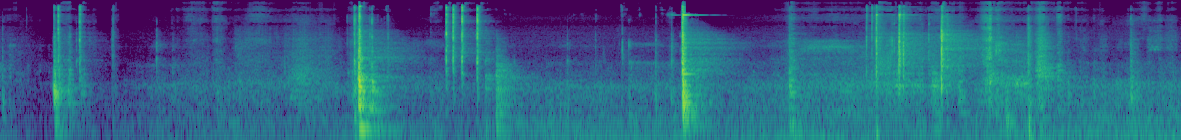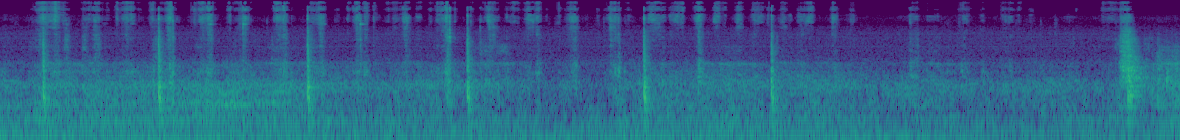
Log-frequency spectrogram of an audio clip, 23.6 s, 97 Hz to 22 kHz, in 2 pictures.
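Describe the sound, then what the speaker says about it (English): A 15/16 socket loosens the oil drain plug on a 1962 Morris Mini, giving scattered metallic clicks, taps and scrapes at irregular intervals, with a few sharper knocks early on, close by and without talk. "This takes a 15/16 socket, so I'll just get this loosened up, pull my pan over, and get the oil drained."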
